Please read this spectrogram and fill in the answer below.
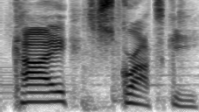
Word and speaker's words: Kai Skrotzki: Lex back today for another Brawl Stars video, and today we are going to be talking to the voice actor for Stu, Kai Skrotzki.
